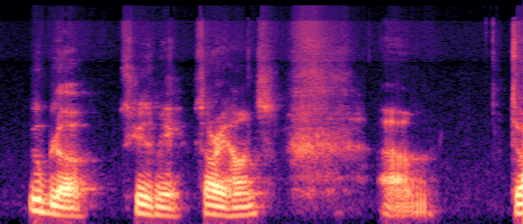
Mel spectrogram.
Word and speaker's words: Hublot: Ur work is silent H. Hublot, excuse me.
